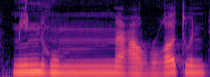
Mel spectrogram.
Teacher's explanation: نون کو ظاہر کر کے پڑھا اور غنہ نہیں کیا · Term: اظہار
